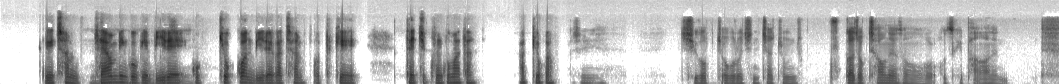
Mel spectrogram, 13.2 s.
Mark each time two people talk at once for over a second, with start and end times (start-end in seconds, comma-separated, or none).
1.1-2.4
